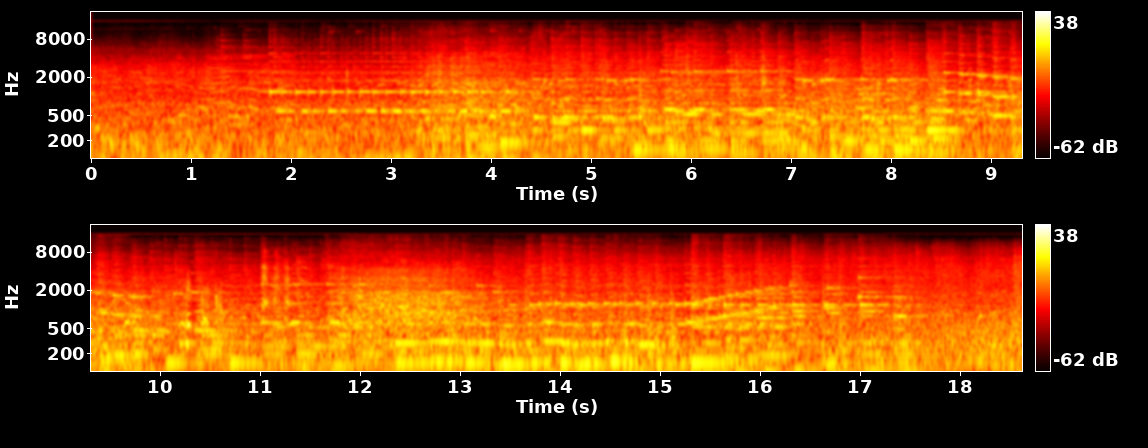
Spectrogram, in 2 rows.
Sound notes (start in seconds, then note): 10.9 laughing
